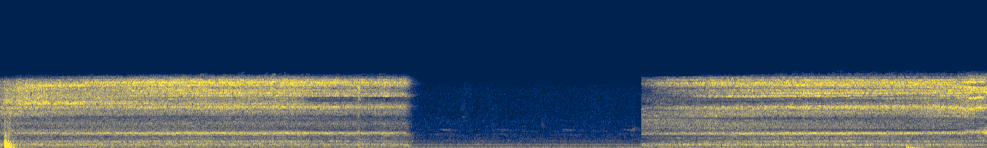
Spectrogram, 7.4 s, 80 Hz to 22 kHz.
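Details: Baby barn owls, the first of 2012, one with a broken leg after its nest box fell from a tree, give a harsh, breathy hiss for three seconds, a brief break, then equally loud hissing.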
